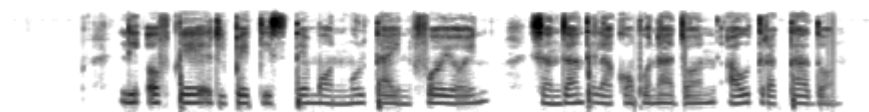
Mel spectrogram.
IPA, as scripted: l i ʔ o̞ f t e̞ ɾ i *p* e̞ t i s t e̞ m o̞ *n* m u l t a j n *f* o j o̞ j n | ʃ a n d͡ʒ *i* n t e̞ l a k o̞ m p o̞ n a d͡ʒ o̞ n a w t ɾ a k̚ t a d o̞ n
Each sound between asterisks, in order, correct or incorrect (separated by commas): correct, correct, correct, incorrect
